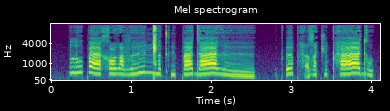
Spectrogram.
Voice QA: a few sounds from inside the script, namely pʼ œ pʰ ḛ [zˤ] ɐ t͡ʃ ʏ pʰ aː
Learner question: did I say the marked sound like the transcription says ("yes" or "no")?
yes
